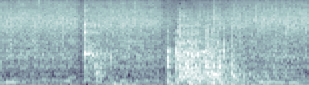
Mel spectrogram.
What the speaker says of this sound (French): On mélange tout ça.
